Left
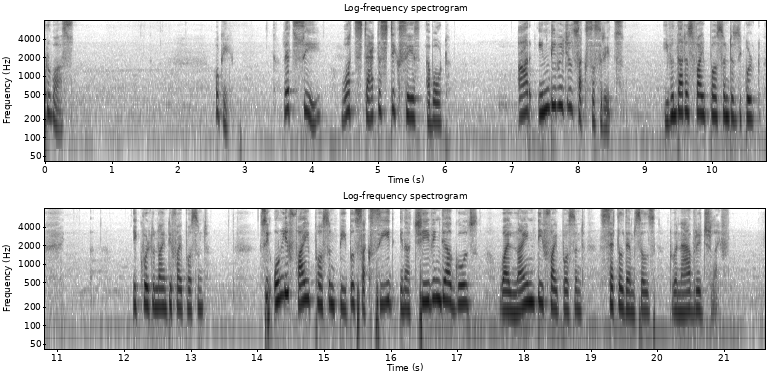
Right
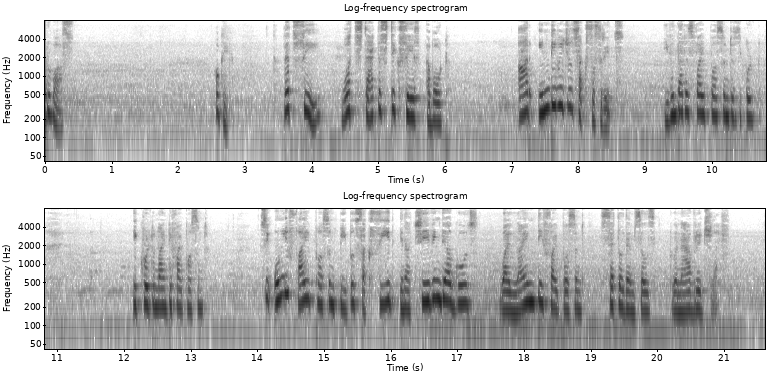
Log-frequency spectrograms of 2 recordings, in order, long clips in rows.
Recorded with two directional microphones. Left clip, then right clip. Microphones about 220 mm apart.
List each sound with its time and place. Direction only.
0.0 s a woman's voice: 30° left (ahead or behind)
2.5 s a woman's voice: 20° left (ahead or behind)
7.1 s a woman's voice: 25° left (ahead or behind)
12.1 s a woman's voice: 35° left (ahead or behind)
